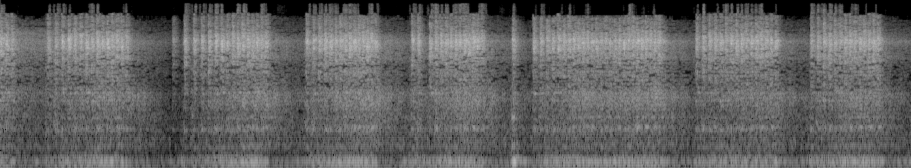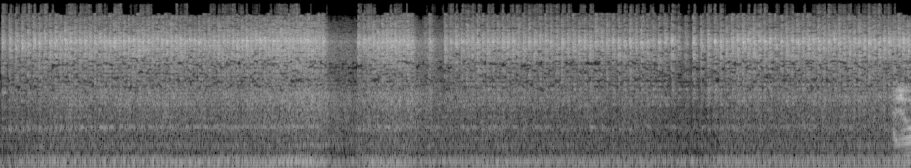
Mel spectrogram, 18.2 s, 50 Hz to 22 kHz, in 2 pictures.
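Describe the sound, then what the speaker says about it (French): Air-cooled Fiat 500 engine warming up at idle after an oil change, a steady close mechanical putter running continuously with a few brief dips in level. "Là, on va faire chauffer légèrement le moteur."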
